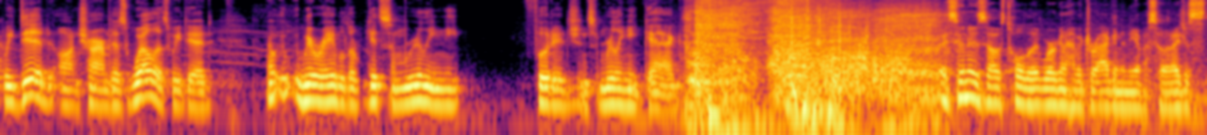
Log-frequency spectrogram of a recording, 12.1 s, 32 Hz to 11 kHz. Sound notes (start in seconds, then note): 6.8 growling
